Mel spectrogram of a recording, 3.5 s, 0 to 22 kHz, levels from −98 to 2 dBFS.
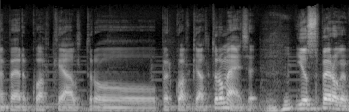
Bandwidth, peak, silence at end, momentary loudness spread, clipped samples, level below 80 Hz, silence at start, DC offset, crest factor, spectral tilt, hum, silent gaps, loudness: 17.5 kHz; -6 dBFS; 0 s; 9 LU; under 0.1%; -48 dBFS; 0 s; under 0.1%; 18 dB; -4 dB/octave; none; none; -26 LUFS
